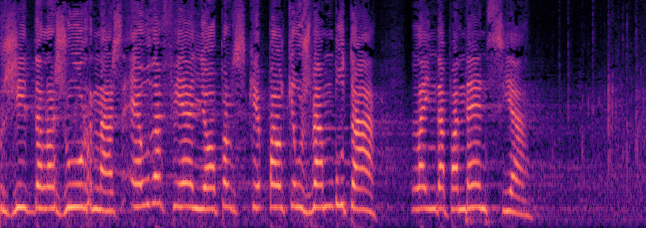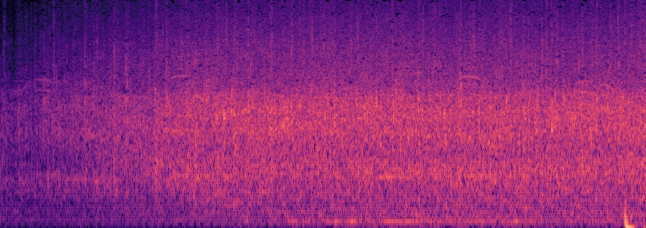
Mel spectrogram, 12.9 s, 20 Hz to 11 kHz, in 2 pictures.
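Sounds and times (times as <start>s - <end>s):
speech: 0.1s - 5.4s
crowd applauding: 5.7s - 12.9s.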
